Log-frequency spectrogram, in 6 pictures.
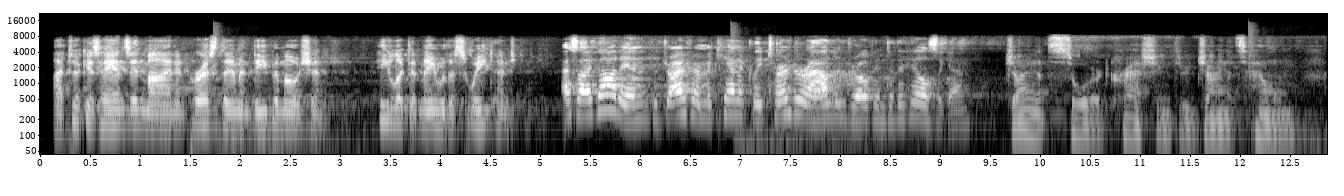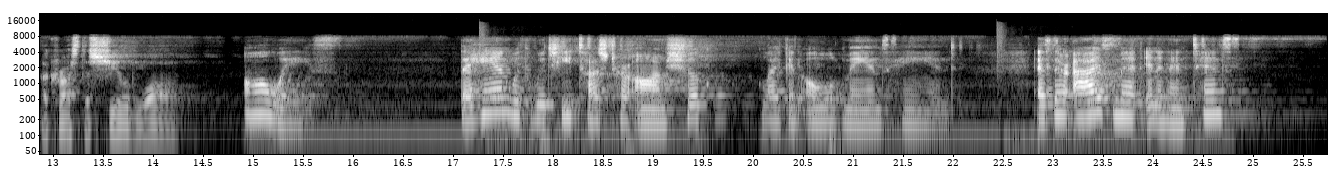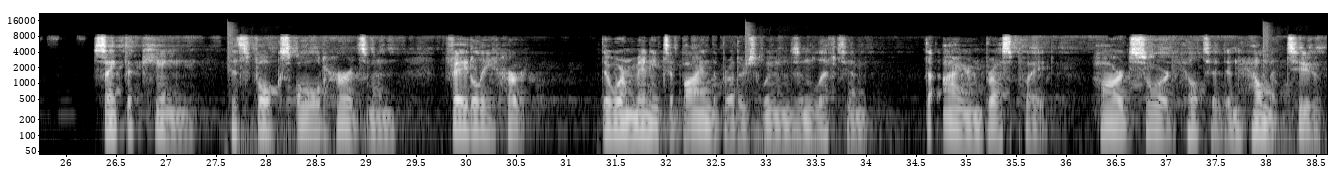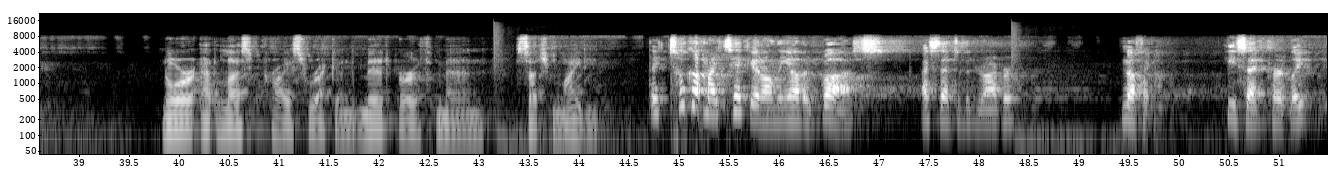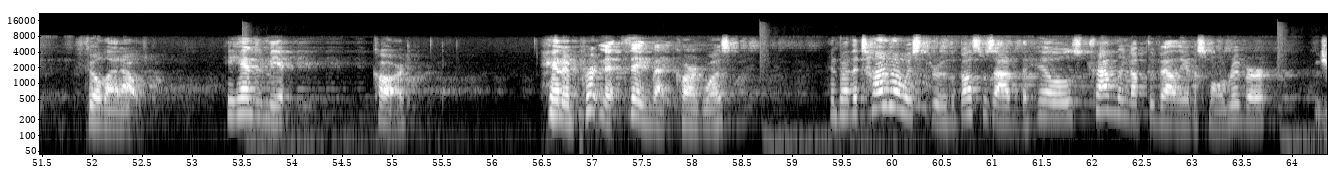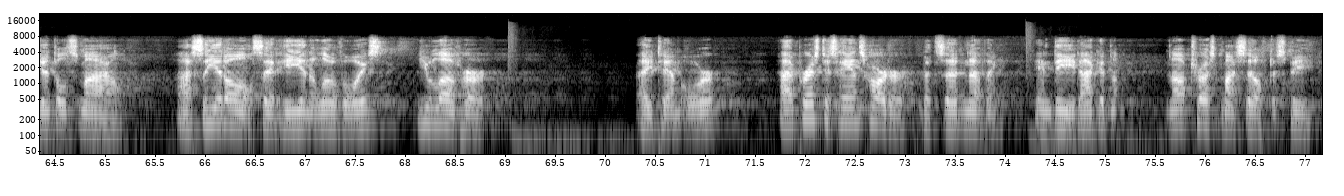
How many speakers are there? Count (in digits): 4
